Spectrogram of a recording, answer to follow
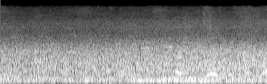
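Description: Busy city street ambience: a steady hum of traffic with indistinct voices of people nearby.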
